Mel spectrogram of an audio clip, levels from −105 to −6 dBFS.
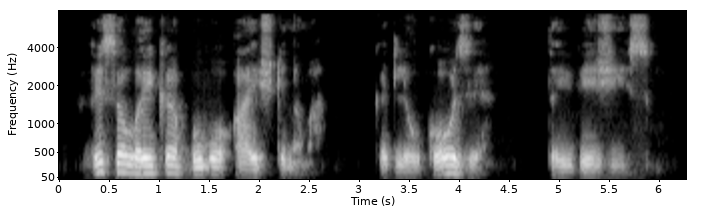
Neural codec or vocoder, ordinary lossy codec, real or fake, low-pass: vocoder, 44.1 kHz, 80 mel bands, Vocos; MP3, 64 kbps; fake; 7.2 kHz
